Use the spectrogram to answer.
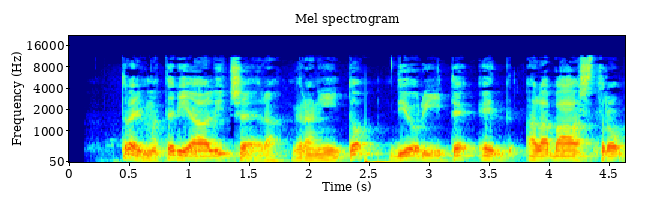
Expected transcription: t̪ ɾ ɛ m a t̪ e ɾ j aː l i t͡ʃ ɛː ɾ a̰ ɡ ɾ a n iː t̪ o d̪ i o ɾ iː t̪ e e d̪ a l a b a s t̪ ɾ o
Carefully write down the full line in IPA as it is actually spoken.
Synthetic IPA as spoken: t̪ ɾ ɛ m a t̪ e ɾ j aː l i t͡ʃ ɛː ɾ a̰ ɡ ɾ a n iː t̪ o d̪ i o ɾ iː t̪ e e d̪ a l a b a s t̪ ɾ o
